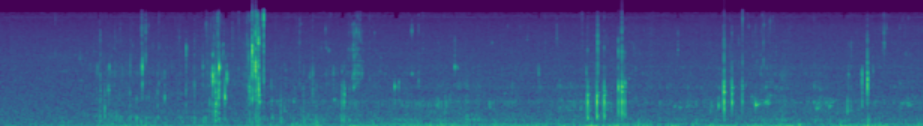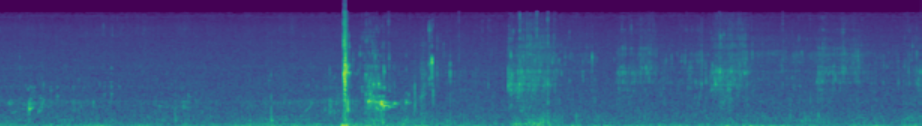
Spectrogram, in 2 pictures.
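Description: Lake water splashing and sloshing close around a camera at the surface as a person swims, gurgling when the camera dips under. Several sharp splashes stand out, the loudest about two-thirds of the way through.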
